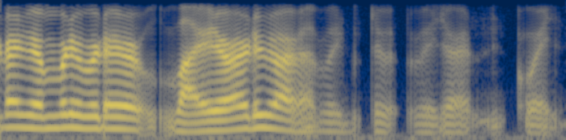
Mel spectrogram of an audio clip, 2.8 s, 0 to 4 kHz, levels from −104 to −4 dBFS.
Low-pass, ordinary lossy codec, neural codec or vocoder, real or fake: 3.6 kHz; none; autoencoder, 22.05 kHz, a latent of 192 numbers a frame, VITS, trained on many speakers; fake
